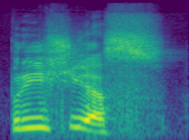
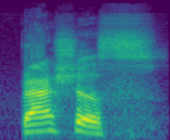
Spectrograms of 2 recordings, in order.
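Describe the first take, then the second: First: "प्रीशियस" as pree-shi-us; long "ee" in "प्रीशियस"; "प्रीशियस" in three syllables; common mispronunciation. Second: "प्रेशियस" as presh-us; short "e" in "प्रेशियस"; "प्रेशियस" in two syllables, presh-us; correct pronunciation. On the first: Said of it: "इसका उच्चारण बहुत से लोग". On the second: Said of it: "इसका सही उच्चारण है". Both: Shown as a demonstration.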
